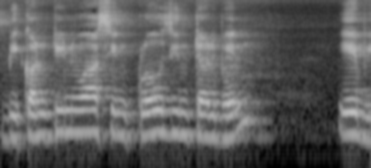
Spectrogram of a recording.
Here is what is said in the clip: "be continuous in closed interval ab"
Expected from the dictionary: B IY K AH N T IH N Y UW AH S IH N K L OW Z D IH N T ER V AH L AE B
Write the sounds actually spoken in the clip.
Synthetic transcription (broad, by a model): B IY K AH N T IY N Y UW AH S IH N K L OW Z IY N T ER B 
